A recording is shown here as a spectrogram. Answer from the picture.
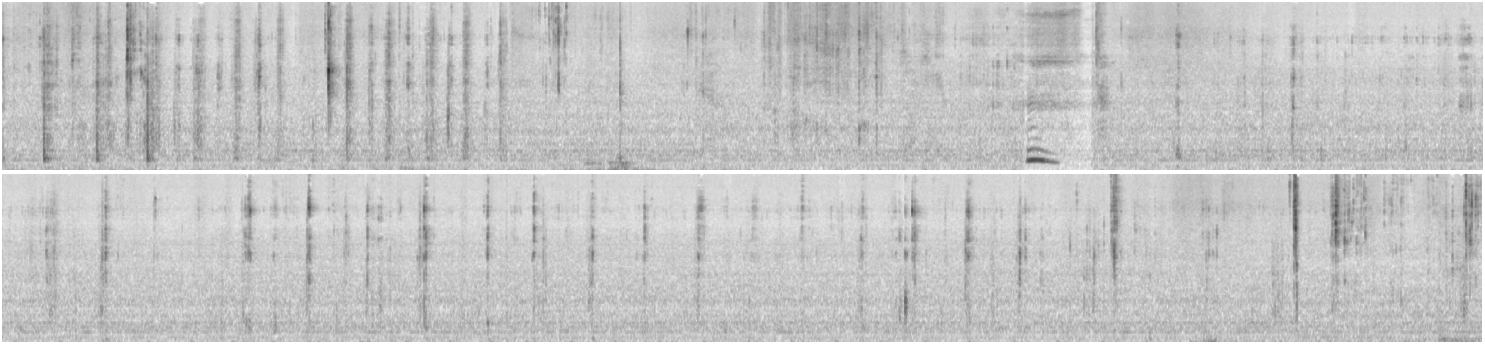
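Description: Close, crisp crunching and chewing of cheese-powdered fried chicken, with many sharp crackles, thickest in the first few seconds. One short hum from the eater about ten seconds in.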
